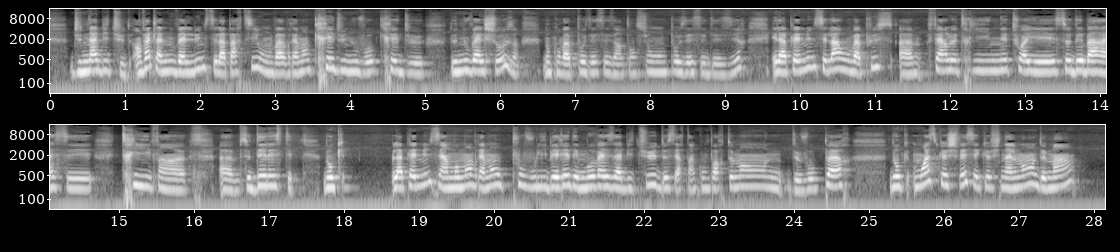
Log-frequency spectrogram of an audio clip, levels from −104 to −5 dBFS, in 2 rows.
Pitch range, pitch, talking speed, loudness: 210-240 Hz, 225 Hz, 180 wpm, -18 LUFS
